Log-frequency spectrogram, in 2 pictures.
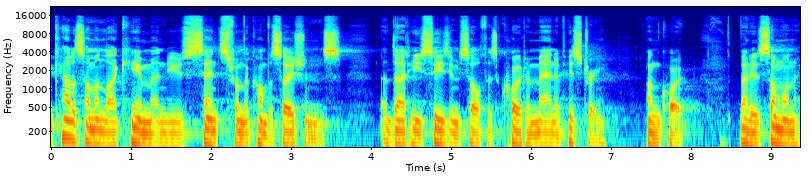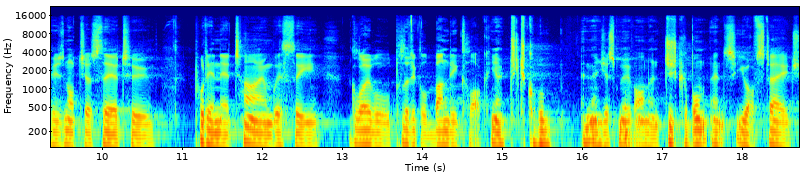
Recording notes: This episode is a live recording of his Melbourne book launch. This event was co-hosted by the Asia Society, the Wheeler Centre and RMIT Live.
